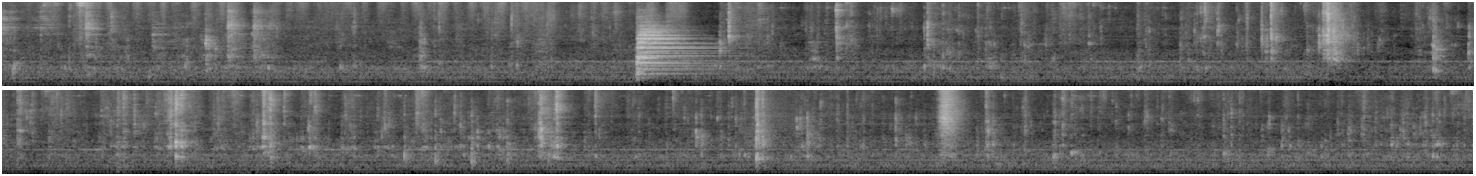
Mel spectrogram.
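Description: XL American Bully eating a raw meal from a stainless steel bowl in a wire stand: wet licking, chewing and smacking, with scattered clicks of teeth and bone against the metal. About six seconds in, the bowl is knocked and rings loudly, fading over about a second, over a faint steady hum.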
